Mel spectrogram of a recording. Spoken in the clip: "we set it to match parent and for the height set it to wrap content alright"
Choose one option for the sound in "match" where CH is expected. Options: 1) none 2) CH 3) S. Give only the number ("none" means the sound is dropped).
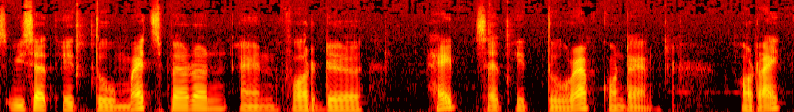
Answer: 3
